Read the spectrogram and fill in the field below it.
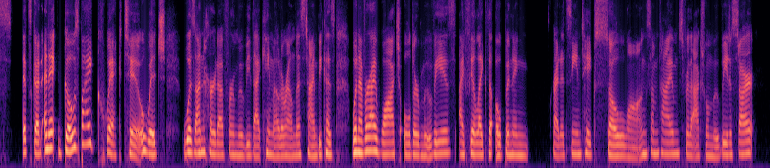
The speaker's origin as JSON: {"language": "English", "town": "Hamilton", "region": "Ontario", "country": "Canada", "tie": "born or raised there", "said": "Yeah, it's a lot of it was filmed in Hamilton, which is my hometown."}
